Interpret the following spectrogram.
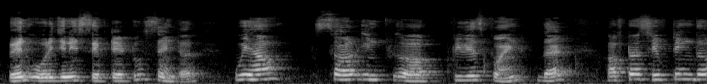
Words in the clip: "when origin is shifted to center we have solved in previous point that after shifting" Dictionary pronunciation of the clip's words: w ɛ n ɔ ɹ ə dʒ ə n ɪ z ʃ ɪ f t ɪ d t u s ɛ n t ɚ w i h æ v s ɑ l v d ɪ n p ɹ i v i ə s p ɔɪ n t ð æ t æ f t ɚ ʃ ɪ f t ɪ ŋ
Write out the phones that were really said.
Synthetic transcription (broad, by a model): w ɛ n ɔ ɹ ə dʒ ə n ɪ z s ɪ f t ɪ d t u s ɛ n t ɚ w i h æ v s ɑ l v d ɪ n p ɹ i v i ə s p ɔɪ n t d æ t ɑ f t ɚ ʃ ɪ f t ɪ ŋ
